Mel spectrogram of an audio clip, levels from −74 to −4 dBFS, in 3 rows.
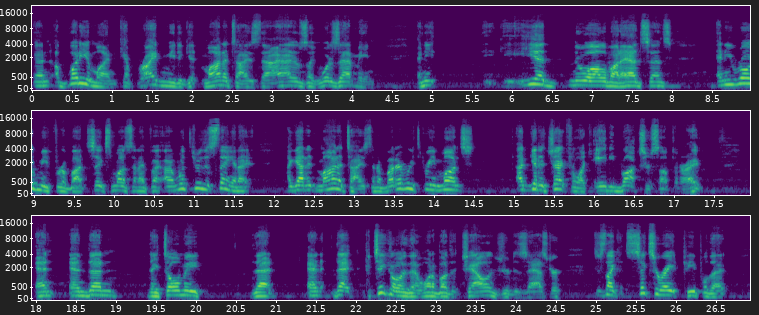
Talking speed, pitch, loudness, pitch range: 190 wpm, 150 Hz, -25 LUFS, 125-180 Hz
